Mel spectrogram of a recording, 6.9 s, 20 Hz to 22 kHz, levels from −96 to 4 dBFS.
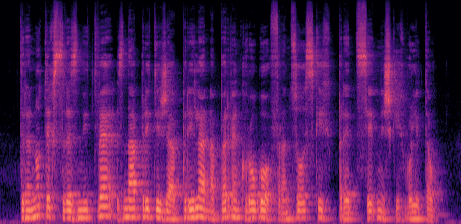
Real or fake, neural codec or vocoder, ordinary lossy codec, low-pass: real; none; none; none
